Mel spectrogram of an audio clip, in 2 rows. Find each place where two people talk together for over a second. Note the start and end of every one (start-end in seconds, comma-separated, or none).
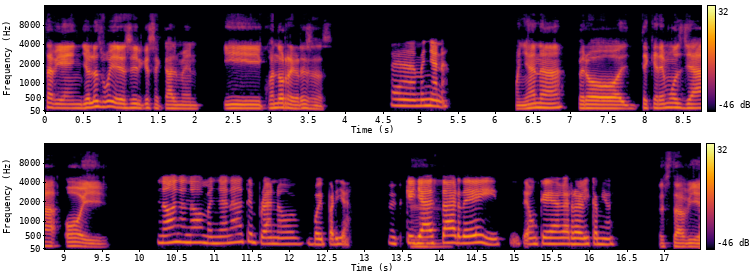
none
